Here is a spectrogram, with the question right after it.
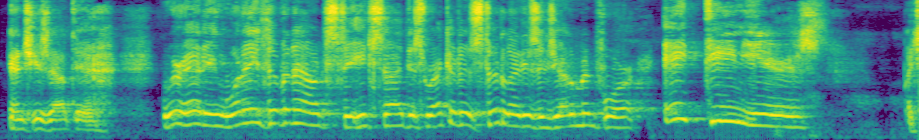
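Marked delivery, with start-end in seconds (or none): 1.6-8.3 higher, hammed-up announcer call, stretching out eighteen; mock announcer. Announcer tells the crowd about the record, mock stadium announcer voice. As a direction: play the arena announcer building up the record.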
